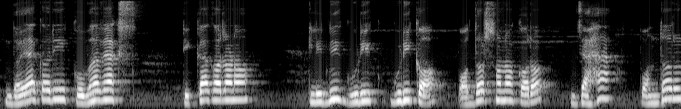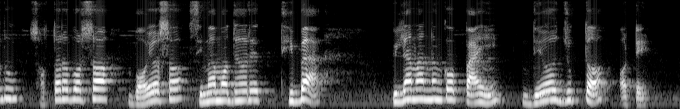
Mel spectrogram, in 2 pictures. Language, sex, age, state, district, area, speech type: Odia, male, 18-30, Odisha, Jajpur, rural, read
